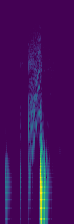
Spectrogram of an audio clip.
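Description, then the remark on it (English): A zipper is pulled in one quick, rasping stroke lasting about half a second, preceded by a couple of small clicks and ending with a soft thud. Fairly loud, with no talking. “Well, that was a good zipper sound effect.”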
